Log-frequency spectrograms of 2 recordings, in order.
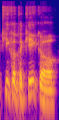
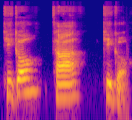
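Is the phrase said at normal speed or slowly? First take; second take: normal; slowly. First: It is said at normal speed. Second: It is said more slowly.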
